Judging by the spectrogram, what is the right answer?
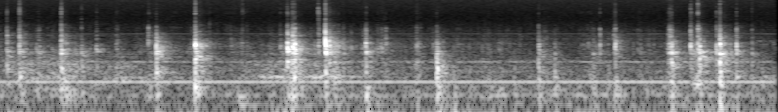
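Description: Irregular small clicks and crackles of a roll of decorative tape being handled, its end picked at with fingernails, with the loudest clicks in the middle and a quick cluster near the end.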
